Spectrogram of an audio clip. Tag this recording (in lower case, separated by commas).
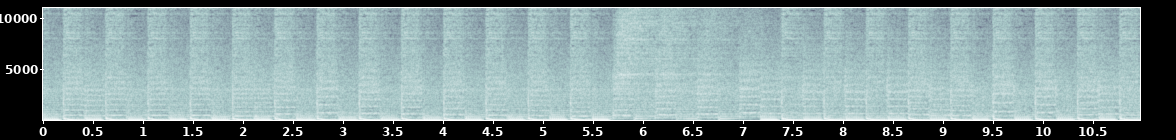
music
